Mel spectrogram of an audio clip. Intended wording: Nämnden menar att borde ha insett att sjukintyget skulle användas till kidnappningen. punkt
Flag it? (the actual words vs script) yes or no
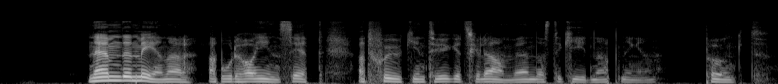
no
